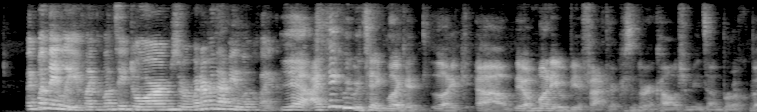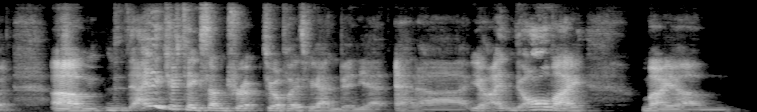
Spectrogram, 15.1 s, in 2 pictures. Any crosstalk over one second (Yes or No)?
No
